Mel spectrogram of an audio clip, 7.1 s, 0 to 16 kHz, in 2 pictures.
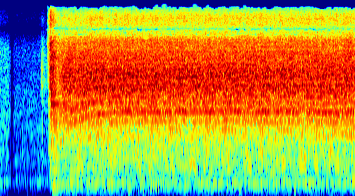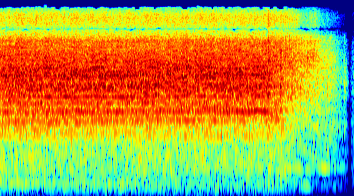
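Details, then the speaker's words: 1984 Chevrolet C10 that sat about 20 years in a garage, first crank attempt with the fuel line still connected: steady, even starter whir for about six seconds, no grinding or clicking; starter cranks normally. "starter works that is Success right there that's a good sign"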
